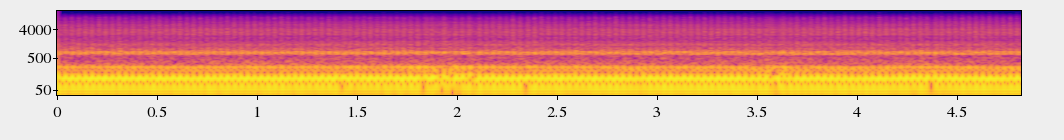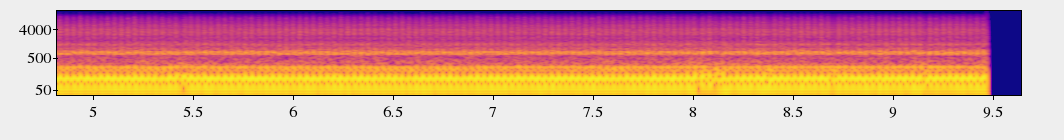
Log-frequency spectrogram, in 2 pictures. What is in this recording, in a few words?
ford mustang car engine s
